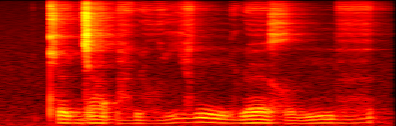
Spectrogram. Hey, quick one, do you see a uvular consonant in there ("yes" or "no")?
no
